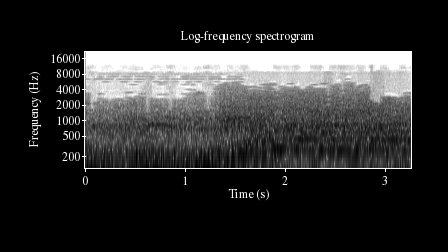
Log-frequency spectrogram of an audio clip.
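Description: Jeff Acker's Insanity Roadster, a super modified mud racer, blasts down an 80-foot track at a 1991 USHRA event in Anaheim: a loud, steady engine roar with a slight rise in pitch, heard close and unbroken.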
